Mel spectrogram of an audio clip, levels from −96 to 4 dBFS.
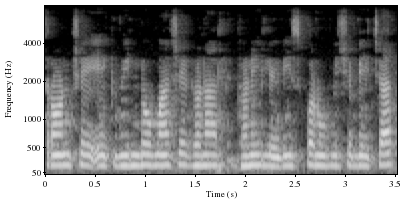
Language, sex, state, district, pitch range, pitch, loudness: Gujarati, female, Maharashtra, Mumbai Suburban, 180-185 Hz, 185 Hz, -15 LUFS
